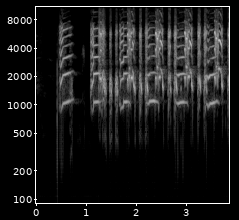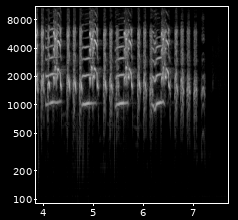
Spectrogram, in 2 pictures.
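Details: A pair of grey francolins calling together: loud, harsh, ringing notes repeated rapidly in a steady, rhythmic run for several seconds, with no other sounds; Grey francolin.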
